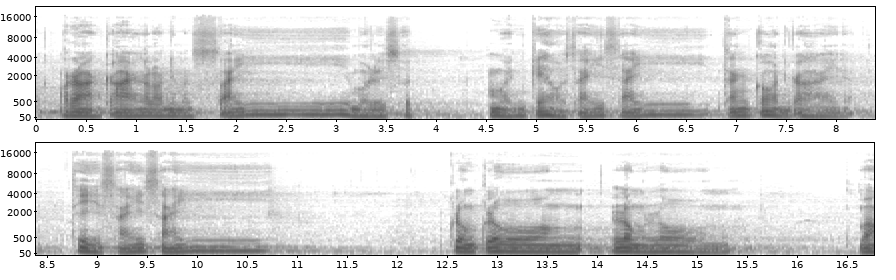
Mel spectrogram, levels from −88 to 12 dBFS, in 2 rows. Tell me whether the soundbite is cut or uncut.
cut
